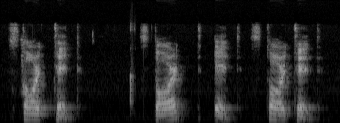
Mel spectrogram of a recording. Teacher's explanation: we pronounce it as id, and this when the word has T or D at the end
